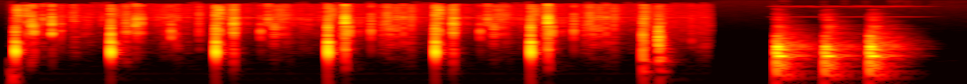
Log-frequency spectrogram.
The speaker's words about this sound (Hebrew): אתה דפקת על חתיכת עץ.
